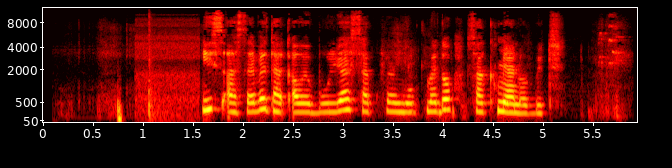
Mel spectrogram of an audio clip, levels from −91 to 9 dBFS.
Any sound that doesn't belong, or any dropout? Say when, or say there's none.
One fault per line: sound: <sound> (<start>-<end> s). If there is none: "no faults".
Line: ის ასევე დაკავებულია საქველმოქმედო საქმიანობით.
sound: thud (1.1-1.4 s)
